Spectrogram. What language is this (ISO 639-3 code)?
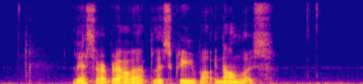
fao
